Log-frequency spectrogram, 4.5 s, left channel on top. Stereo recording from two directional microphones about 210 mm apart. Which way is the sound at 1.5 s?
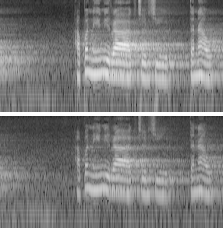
35° left (ahead or behind).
